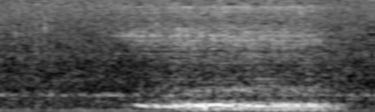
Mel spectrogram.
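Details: Dog snoring in the background of a room: snoring.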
